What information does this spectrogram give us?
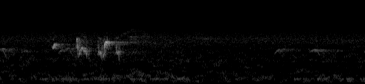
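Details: Calling of a decoy bird, locally named nok dok taeng: a tight burst of four or five sharp, high chirps near the start, then quiet, with two faint thin notes near the end over soft background hiss.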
